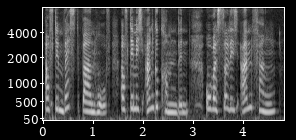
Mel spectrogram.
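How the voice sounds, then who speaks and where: A woman voicing a shy, tearful young woman traveller who pleads anxiously in high, rising tones. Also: moderate pace, mellow, dry recording, clean studio sound, close to an everyday voice.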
